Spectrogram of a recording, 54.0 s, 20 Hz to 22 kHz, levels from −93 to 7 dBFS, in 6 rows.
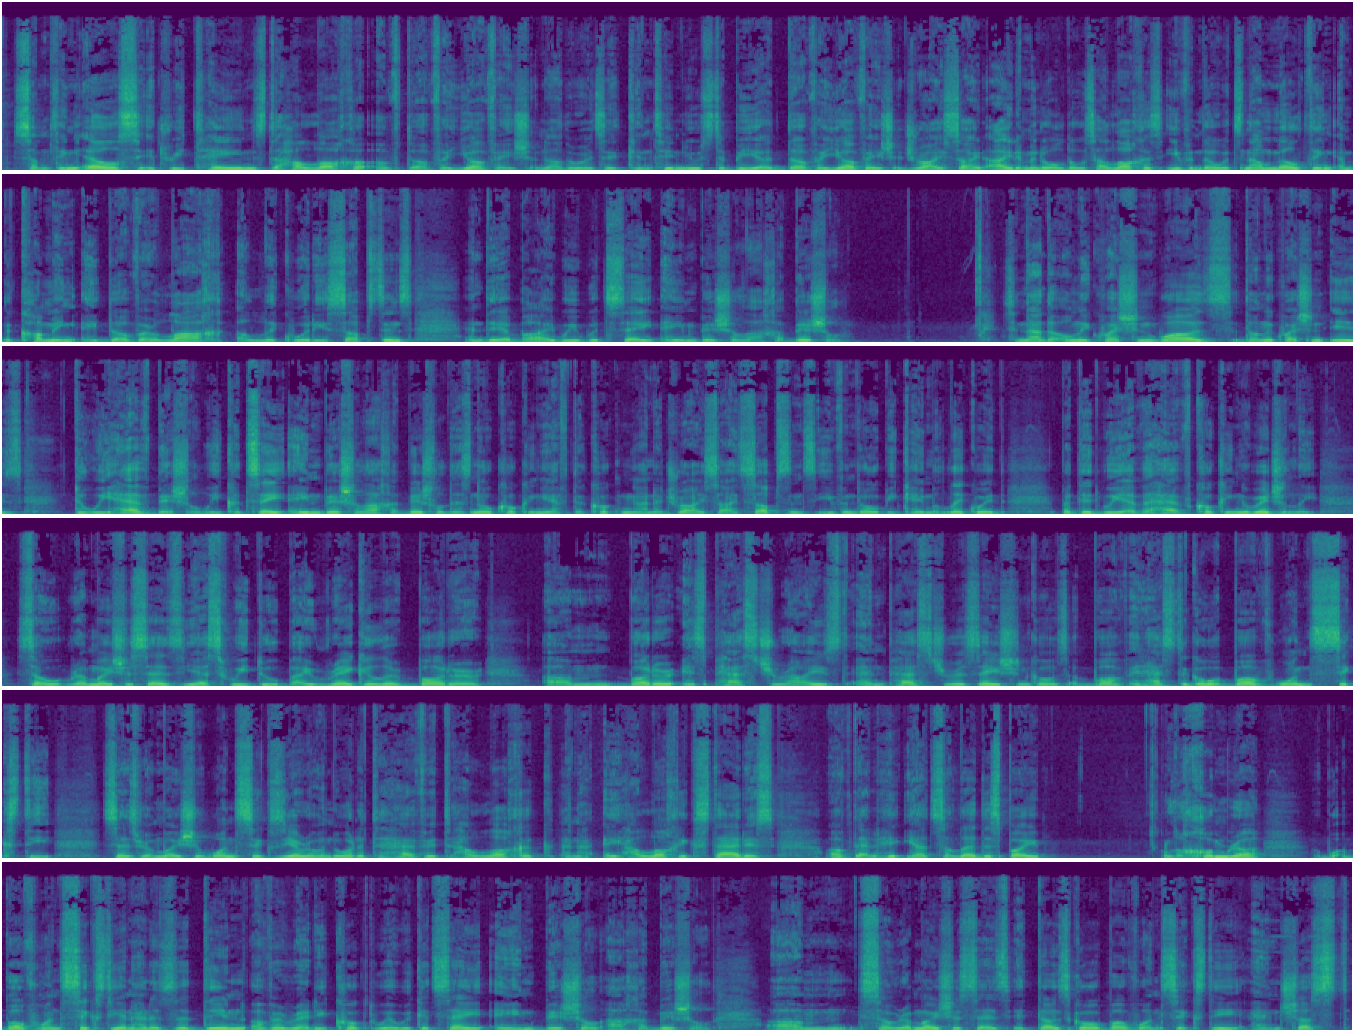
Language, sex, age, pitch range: English, male, 40-59, 90-105 Hz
